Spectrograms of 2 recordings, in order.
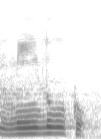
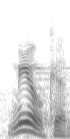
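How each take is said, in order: First: It is said in a Japanese loanword style. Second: It is said in plain English.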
